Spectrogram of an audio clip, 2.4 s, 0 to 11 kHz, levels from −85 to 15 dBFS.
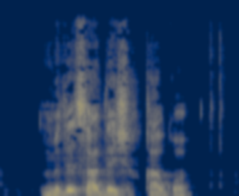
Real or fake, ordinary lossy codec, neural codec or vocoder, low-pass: real; MP3, 48 kbps; none; 9.9 kHz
